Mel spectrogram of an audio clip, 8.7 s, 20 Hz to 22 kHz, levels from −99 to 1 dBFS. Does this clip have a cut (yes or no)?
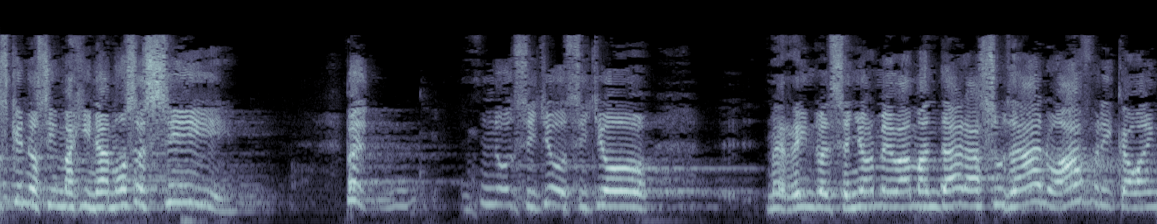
no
